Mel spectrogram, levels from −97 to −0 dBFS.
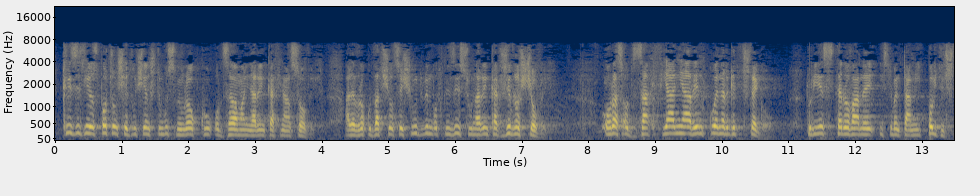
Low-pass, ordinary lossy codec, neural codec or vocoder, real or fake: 7.2 kHz; none; none; real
